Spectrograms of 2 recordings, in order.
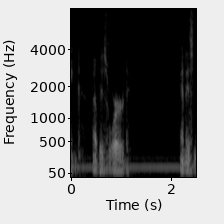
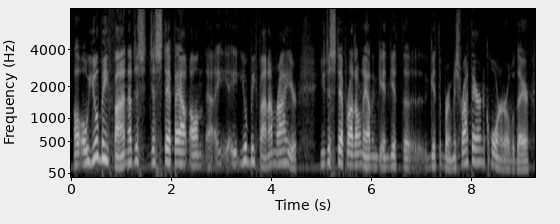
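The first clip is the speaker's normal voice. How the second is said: reassuring mama; 6 semitones higher, 5 dB louder than usual. Retold or imitated.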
